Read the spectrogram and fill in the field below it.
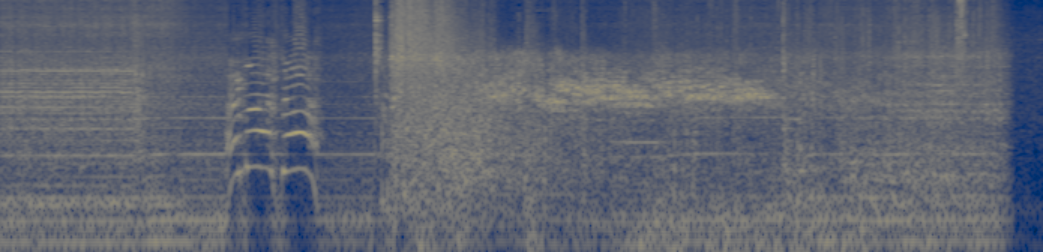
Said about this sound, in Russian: За лічені хвилини підготовки – перші залпи.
